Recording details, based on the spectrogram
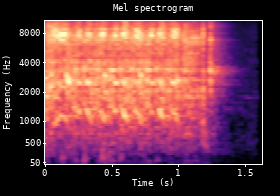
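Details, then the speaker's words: Carbureted Kymco Venox 250 motorcycle cranking during spark test: short burst of starter whirring spinning the engine without firing, then silence; cranks but no start, verified no spark at front or rear plugs, coils being checked. "bueno pues la decimos verificado que no tenemos chispa ni en el cilindro delantero ni goni el aguja delantera en la bujía trasera"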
